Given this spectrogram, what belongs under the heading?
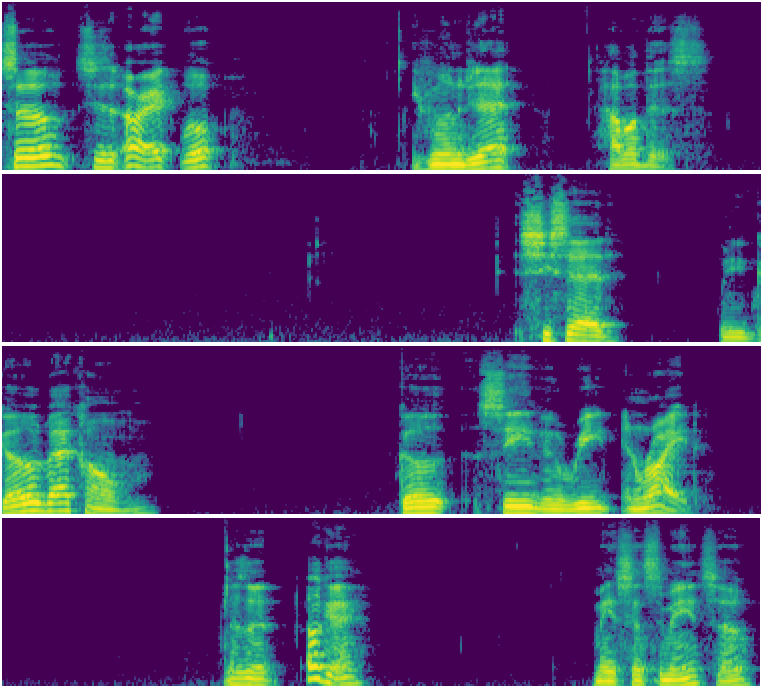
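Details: Adult speaker with aphasia following a stroke; aphasia.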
